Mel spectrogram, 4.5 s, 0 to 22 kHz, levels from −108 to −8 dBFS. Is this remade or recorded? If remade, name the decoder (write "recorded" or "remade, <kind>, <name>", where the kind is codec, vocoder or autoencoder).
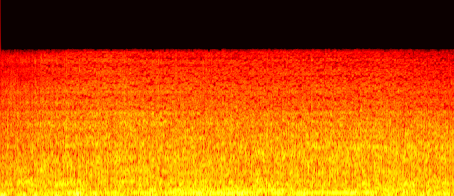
remade, vocoder, Vocos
